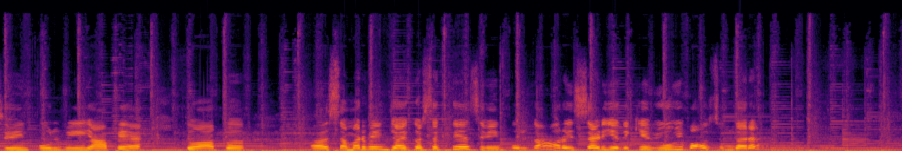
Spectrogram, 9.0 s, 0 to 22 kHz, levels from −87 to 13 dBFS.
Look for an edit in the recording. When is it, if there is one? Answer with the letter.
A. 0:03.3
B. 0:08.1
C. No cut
B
